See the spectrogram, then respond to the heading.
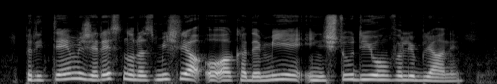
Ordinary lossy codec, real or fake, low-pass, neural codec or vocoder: none; real; none; none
